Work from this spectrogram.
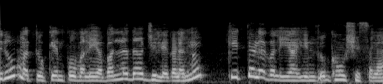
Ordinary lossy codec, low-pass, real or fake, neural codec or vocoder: none; 7.2 kHz; fake; codec, 44.1 kHz, 3.4 kbps, Pupu-Codec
